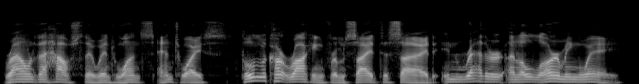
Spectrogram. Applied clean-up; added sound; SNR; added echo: none; none; none; none.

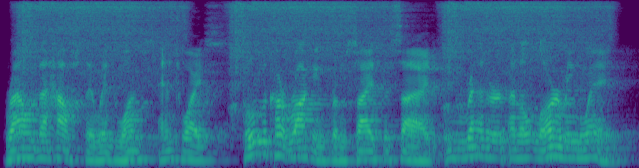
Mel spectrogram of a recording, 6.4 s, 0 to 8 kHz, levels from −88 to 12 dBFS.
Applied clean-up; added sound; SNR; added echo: none; Hiss; 10 dB; reverberation time 0.9 s.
